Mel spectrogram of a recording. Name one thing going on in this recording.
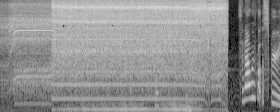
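A cordless drill whirs steadily into a tyre.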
